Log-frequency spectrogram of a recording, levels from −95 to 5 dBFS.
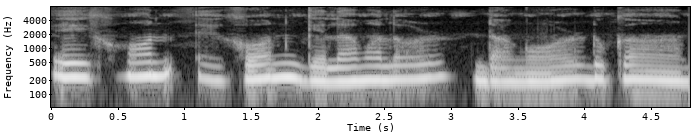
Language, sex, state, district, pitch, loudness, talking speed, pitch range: Assamese, female, Assam, Sonitpur, 210 Hz, -14 LUFS, 60 wpm, 195-235 Hz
